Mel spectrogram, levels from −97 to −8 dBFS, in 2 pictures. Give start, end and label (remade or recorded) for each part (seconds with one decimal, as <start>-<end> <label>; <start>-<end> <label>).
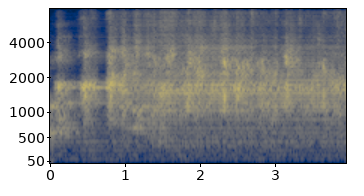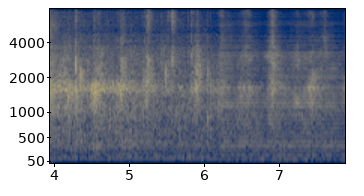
0.0-4.0 remade; 4.0-6.2 recorded; 6.2-7.9 remade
